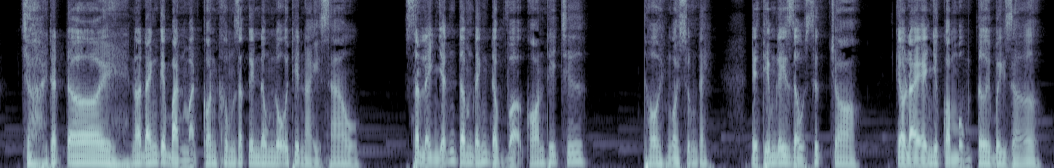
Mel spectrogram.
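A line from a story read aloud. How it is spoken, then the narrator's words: Sighing. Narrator (Vietnamese): thở dài đáp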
